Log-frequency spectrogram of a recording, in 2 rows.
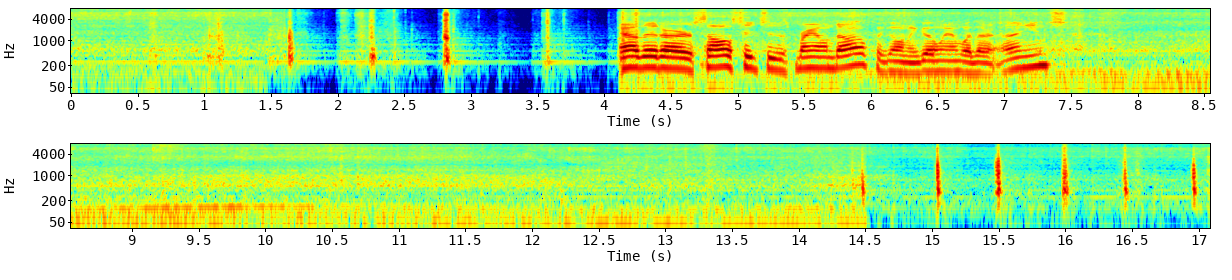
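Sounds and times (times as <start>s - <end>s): food sizzling in a pot: 0.0s - 1.7s, 4.1s - 17.0s
knife chopping on cutting board: 15.5s - 17.0s.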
